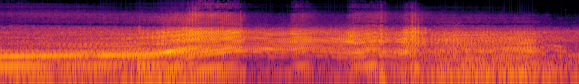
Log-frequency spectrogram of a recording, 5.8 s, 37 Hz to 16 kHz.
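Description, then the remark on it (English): A big four-door Chrysler 300 sedan's engine revs loudly, its deep rumble climbing in pitch and swelling, then dropping back to a rough idle punctuated by a few sharp blips of throttle. “Starting us off, big four-door sedan. Here is a Chrysler 300, sounding very healthy.”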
